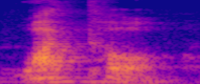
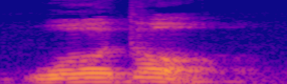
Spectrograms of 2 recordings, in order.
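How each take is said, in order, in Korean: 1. 중간 자음은 분명한 T 소리입니다. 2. 중간 자음은 약해져서 D 소리가 납니다. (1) "영국식 영어는 와터 이렇게 T 발음을 분명히 하는데" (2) "워더 D 발음으로 됐다가"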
